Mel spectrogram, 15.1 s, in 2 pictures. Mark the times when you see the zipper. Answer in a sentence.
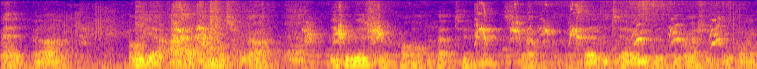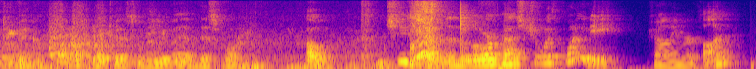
The zipper can be heard from 1.4 to 3.1 s, from 5.3 to 7.3 s and from 11.2 to 12.6 s.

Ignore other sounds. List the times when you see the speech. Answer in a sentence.
You can hear the speech from 0.0 to 15.0 s.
